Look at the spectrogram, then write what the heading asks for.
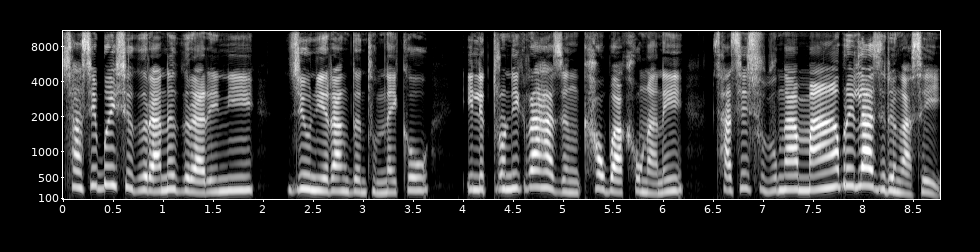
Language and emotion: Bodo, disgusted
